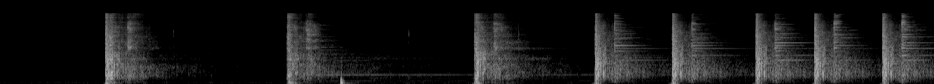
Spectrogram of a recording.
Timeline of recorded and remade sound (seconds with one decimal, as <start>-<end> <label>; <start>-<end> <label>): 0.0-1.1 recorded; 1.1-3.2 remade; 3.2-3.7 recorded; 3.7-5.8 remade; 5.8-9.3 recorded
